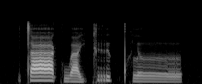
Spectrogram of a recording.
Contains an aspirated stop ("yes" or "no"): yes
